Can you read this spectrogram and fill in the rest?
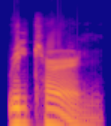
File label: "return", American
